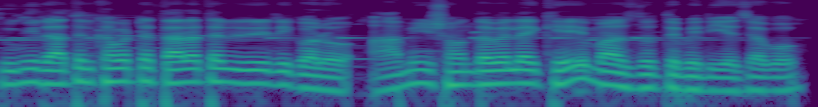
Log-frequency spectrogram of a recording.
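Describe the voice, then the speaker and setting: A man's voice: medium pitch, fast, darkish tone, soft background music, natural voice. A man playing a poor, earnest village fisherman and family man in a horror cartoon. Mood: weary. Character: poor, hopeful village fisherman, husband and father.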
